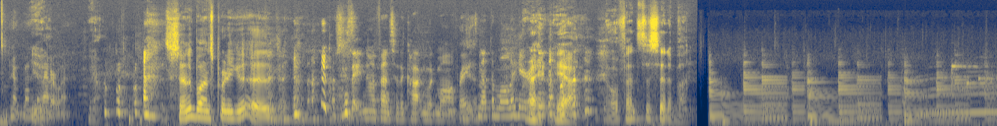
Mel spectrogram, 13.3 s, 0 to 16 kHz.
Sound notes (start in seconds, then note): 3.7 laughing; 9.5 light melodic music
